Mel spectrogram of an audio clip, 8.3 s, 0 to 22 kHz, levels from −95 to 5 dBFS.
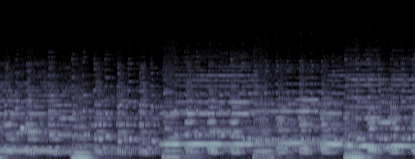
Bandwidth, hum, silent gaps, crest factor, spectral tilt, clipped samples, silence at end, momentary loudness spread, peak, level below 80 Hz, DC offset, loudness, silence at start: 6.6 kHz; none; none; 16 dB; -8.5 dB/octave; under 0.1%; 0 s; 8 LU; -22 dBFS; -46 dBFS; under 0.1%; -38 LUFS; 0 s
